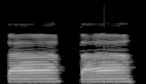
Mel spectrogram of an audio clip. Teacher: जबान की नोक और ऊपर वाले जो सामने वाले सनाया है उनकी जड़ से नोक लगाएंगे तो ता अदा होता है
